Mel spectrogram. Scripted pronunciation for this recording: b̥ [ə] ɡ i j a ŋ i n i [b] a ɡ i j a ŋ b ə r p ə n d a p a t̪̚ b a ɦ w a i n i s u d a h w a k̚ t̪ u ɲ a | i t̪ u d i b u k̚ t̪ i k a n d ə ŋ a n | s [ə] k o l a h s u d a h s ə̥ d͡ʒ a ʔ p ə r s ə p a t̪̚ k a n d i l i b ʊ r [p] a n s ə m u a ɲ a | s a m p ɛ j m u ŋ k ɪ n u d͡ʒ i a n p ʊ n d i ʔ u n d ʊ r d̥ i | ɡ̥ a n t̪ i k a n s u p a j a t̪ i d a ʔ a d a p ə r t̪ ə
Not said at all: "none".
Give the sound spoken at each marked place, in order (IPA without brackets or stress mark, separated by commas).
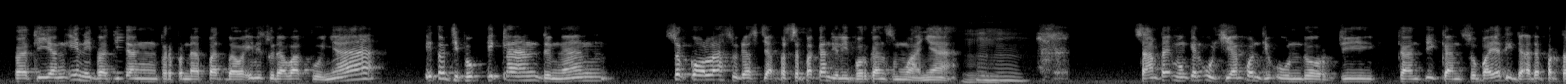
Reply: a, b, ə, k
